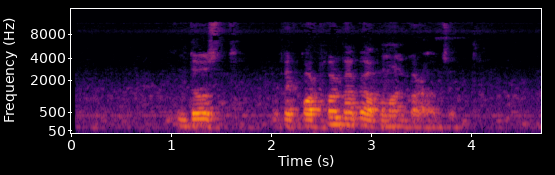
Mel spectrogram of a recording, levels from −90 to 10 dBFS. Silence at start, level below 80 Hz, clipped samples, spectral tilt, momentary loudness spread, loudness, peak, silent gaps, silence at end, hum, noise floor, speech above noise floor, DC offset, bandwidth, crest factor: 0.95 s; -64 dBFS; under 0.1%; -7.5 dB/octave; 21 LU; -22 LUFS; -4 dBFS; none; 0.75 s; none; -49 dBFS; 27 dB; under 0.1%; 11.5 kHz; 20 dB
